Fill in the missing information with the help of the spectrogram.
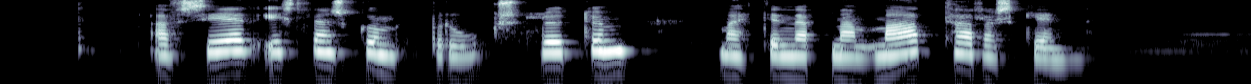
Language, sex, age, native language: Icelandic, female, 50-59, Icelandic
